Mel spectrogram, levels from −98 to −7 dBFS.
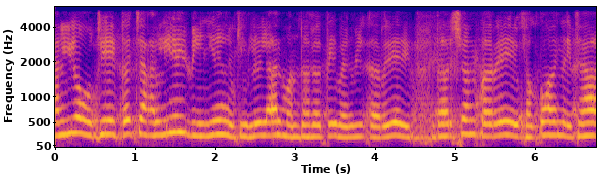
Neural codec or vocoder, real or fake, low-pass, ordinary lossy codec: codec, 24 kHz, 1.5 kbps, HILCodec; fake; 5.4 kHz; none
